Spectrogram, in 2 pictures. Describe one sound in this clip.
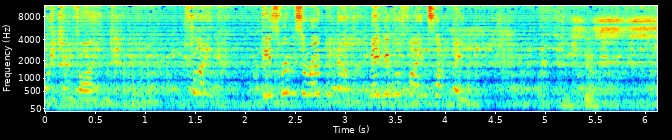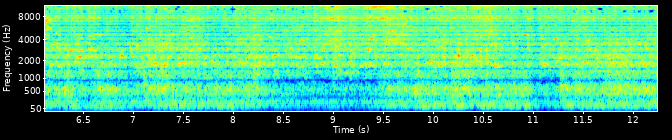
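A heavy wooden mechanism creaks and grinds as it turns.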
